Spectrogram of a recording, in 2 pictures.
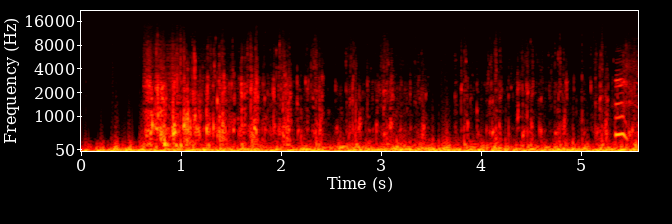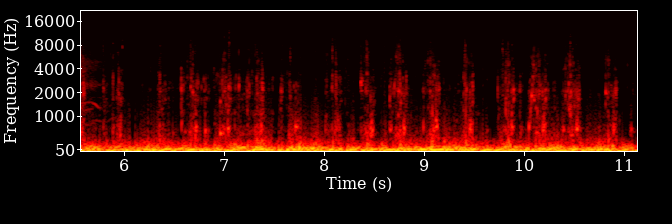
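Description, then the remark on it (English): A steady, loud, wind-like rushing roar, heavy in the low end, with rapid crackling flutters and gusty surges running through it for the whole stretch. It is the first audio ever recorded on Mars, sent back by NASA. No one speaks. “So, as you can see, it sounds like wind.”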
